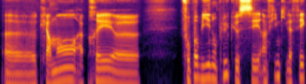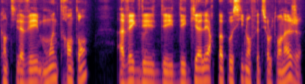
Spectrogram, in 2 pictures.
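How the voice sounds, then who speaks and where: A man's voice: fairly low pitch, moderate pace, darkish tone, no room sound, clean studio sound. A man discussing films casually as a panelist, often searching for his words. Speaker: podcast panelist.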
